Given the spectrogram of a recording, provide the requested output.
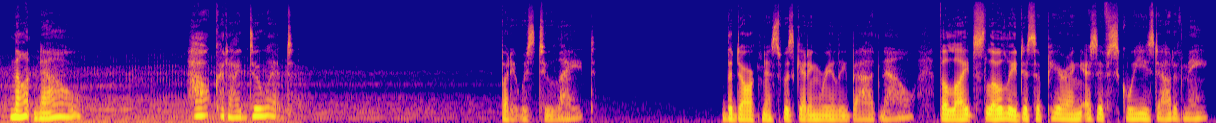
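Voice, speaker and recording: A woman reading a first-person horror story in a hushed, dreamy way that slips into whispers. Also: on the low side, a little hiss or hum. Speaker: narrator. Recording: soft music behind.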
